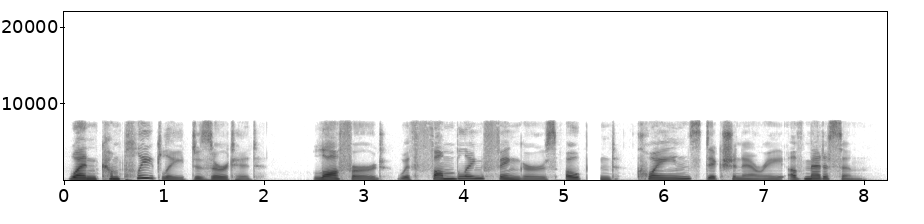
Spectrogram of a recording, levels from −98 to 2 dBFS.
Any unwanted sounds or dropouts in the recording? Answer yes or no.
yes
